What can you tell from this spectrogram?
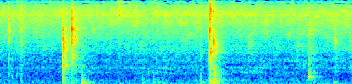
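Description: Two sharp knocks, a little under two seconds apart, as a plastic mustard squeeze bottle is handled and set against the countertop, over a steady faint sizzle of fish frying in oil.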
